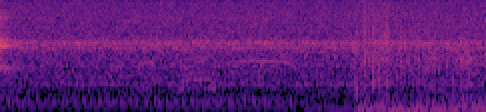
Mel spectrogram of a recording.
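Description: A tank destroyer's gun fires in the Men of War game with a single heavy boom near the end, following a steady low engine drone.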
